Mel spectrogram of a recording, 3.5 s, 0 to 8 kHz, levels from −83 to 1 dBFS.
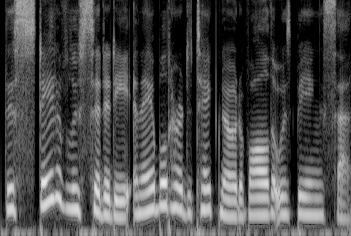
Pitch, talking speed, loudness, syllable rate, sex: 205 Hz, 255 wpm, -17 LUFS, 6.3 syllables/s, female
